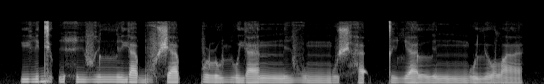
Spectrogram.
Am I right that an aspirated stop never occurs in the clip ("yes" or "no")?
yes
